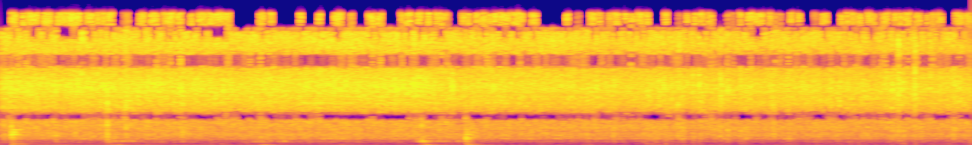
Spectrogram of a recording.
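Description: Mixed vegetables sauté in a hot pan for a vegetable soup, giving a continuous loud sizzle with a few soft stirring knocks.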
